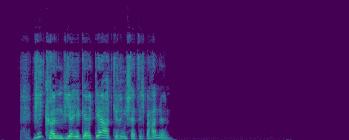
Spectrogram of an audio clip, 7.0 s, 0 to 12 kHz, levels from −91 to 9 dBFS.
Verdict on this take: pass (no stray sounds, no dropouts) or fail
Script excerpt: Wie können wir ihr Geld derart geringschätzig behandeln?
pass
